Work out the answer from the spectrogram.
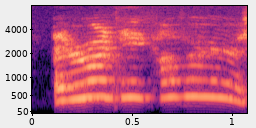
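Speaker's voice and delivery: high, loud warning scream; urgent high-pitched cry. A narrator's reading. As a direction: shriek for everyone to hide. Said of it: "screamed Caddy".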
